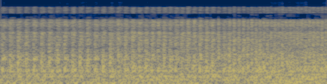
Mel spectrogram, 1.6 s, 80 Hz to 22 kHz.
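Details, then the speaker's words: Isuzu Panther LM Smart Turbo 2008 diesel, manual, injection pump still factory-sealed, warming up after start: even diesel clatter at idle with a steady, quick beat and no uneven knocks; healthy. "Yah, suaranya masih terdengar bagus, kan? Stasiun radio itu masih jernih dan enak didengar."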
